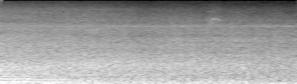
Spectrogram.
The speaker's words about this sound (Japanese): ちょっと波の音が大きくて聞こえづらかったかもしれませんすいません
